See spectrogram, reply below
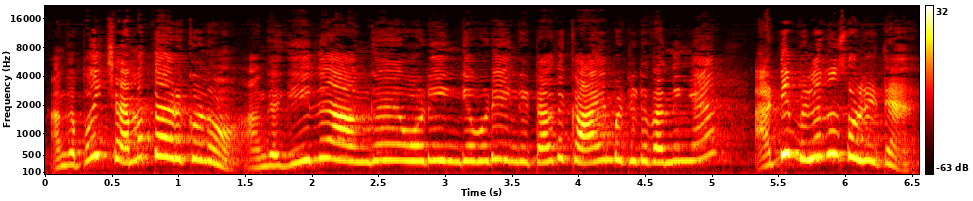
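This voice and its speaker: A woman's voice: extremely high pitch, animated, a little fast, fairly bright tone, big-room sound. A woman playing a busy young mother and daughter-in-law, who scolds and teases her child. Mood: brisk. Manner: scolding, bustling, teasing a crying child. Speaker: daughter-in-law in a family drama. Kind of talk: family drama acting.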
